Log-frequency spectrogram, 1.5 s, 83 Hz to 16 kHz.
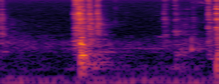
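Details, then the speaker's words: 1964 Corvair Monza during a tune-up, carb choke being moved: two sharp clunks about a second apart. The owner wonders if the choke spring is dead or disconnected and bouncing off the bottom shroud; the cause is unknown. "what is the clunking is it is it just is it is the spring dead is it disconnected and bouncing off of the bottom shroud"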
